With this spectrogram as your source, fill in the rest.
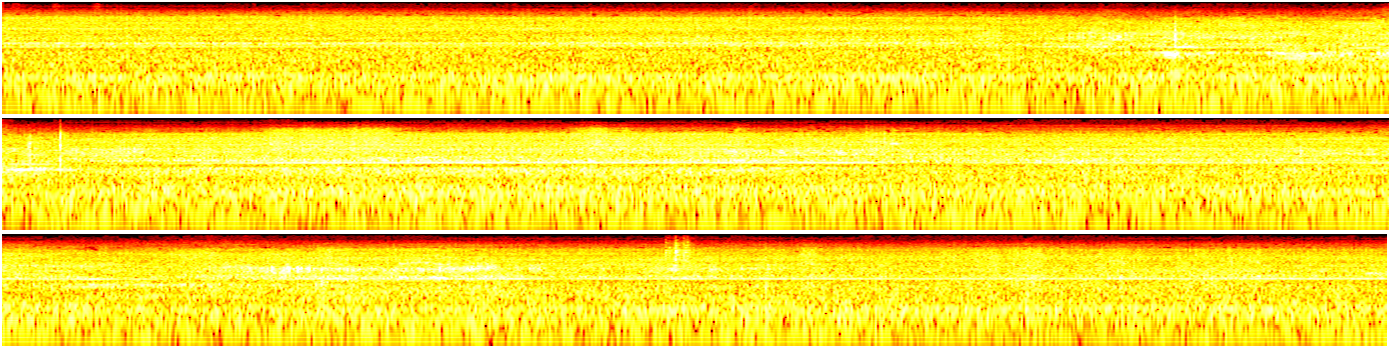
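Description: A heat gun blows a steady, even airy roar while shrinking heat shrink tubing over Gibson SG guitar wiring, a constant close hiss that runs unbroken for about twenty seconds with no speech.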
